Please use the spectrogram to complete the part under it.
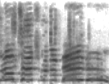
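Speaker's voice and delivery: put-on eerie, very high, slow drawn-out scream. Recounting how she screamed at him as the zombies came, retelling a creepy scream. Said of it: "screaming at him in a creepy voice".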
